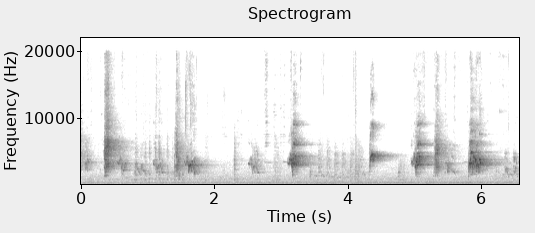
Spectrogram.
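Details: Singing budgerigars: loud scratchy chirps and descending buzzy warbles arriving in bursts roughly every second, with quieter chatter between.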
